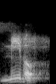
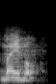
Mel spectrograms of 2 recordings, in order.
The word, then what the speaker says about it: MIMO: the little little thing it's mimo not memo it's uh yeah but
